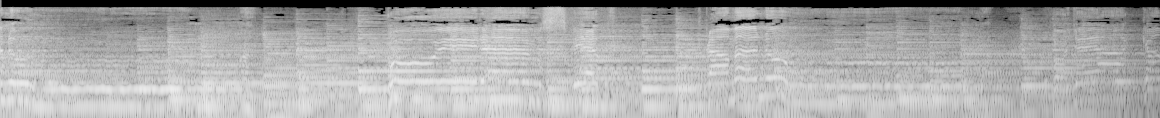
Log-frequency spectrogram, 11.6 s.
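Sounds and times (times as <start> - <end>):
piano playing the main theme song: 0.0 - 11.5.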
